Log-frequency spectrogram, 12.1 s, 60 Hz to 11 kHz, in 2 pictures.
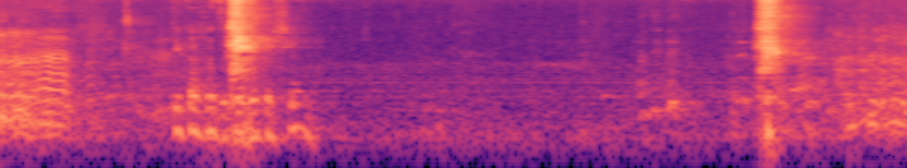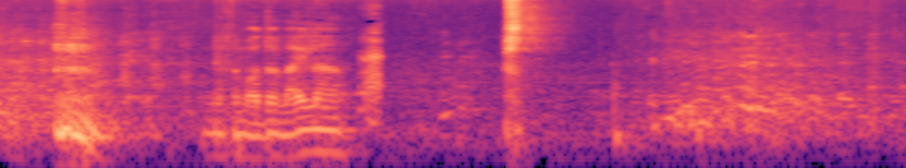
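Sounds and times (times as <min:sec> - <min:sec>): hissing burst of breath: 0:05.0 - 0:05.4.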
